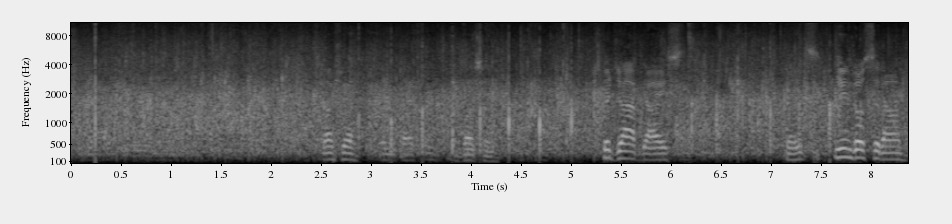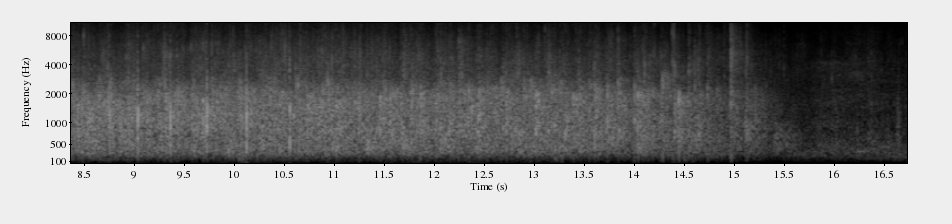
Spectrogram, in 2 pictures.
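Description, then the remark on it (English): An audience applauds steadily for about fifteen seconds to honor people, a dense, sustained round of clapping, while a man speaks briefly over it; the applause then fades out near the end. “So let's give them a hand of applause and honor them today.”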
